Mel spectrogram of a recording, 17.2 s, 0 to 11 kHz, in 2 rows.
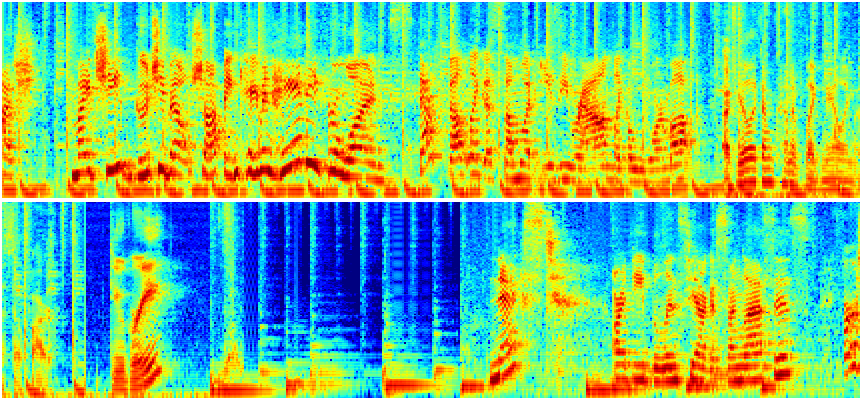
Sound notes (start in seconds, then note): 10.8 whoosh; 11.6 inquisitive music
